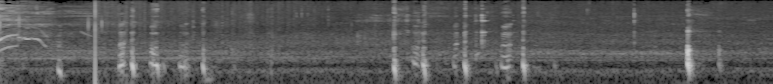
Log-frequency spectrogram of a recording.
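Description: Short, dry coughs from a woman come in small clusters: a quick run early on, another burst midway, then one final cough. The sounds are fairly soft, with no talking.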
